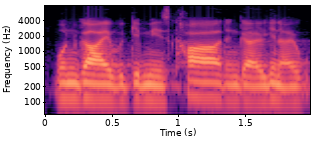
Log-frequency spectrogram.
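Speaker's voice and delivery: normal talking voice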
